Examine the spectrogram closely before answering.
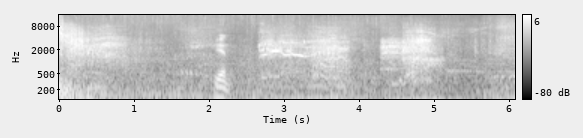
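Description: Flames crackle and burn.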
